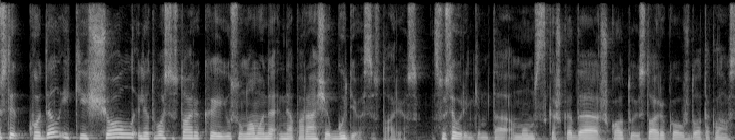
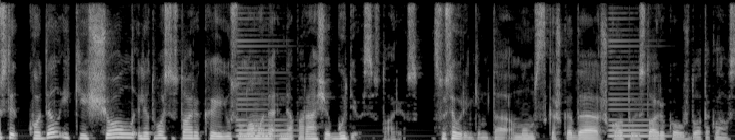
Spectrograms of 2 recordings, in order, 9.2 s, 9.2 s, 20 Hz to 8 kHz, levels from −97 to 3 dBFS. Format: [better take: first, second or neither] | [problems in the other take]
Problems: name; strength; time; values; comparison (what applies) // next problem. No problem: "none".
first | noise reduction (classical method spectral subtraction)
